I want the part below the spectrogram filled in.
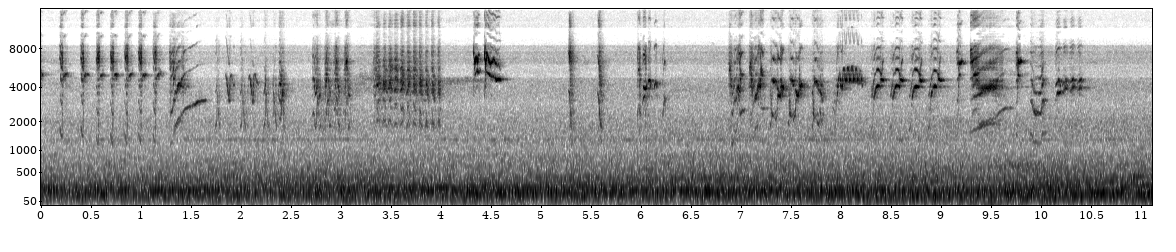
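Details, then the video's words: Classic red siskin singing a long, rapid, twittering song of high buzzy trills, sharp ticks and upslurred whistles for songbird training, over a low steady hum. "kicauan suara burung red siskin klasik gacor untuk pancingan dan masteran burung berkicau"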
